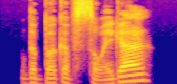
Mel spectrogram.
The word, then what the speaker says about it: Soyga: The book of Soya. Yep. And that is the pronunciation.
